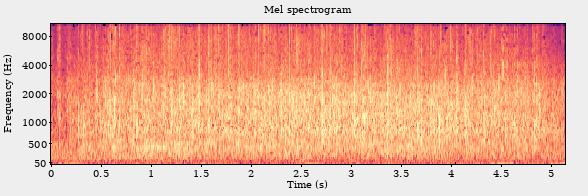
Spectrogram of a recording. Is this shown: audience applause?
yes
